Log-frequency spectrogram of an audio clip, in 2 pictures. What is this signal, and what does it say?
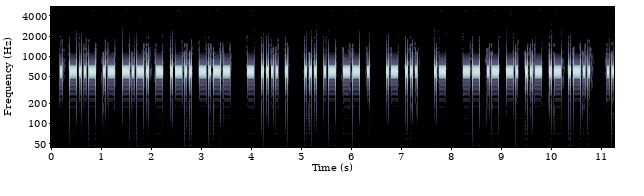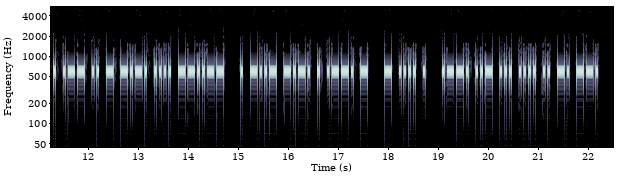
Morse code, heard as a keyed tone, about 25 wpm, 600 Hz. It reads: EXACTLY THE SAME AS A MANUAL SWITCH, EXCEPT THE PUSHING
